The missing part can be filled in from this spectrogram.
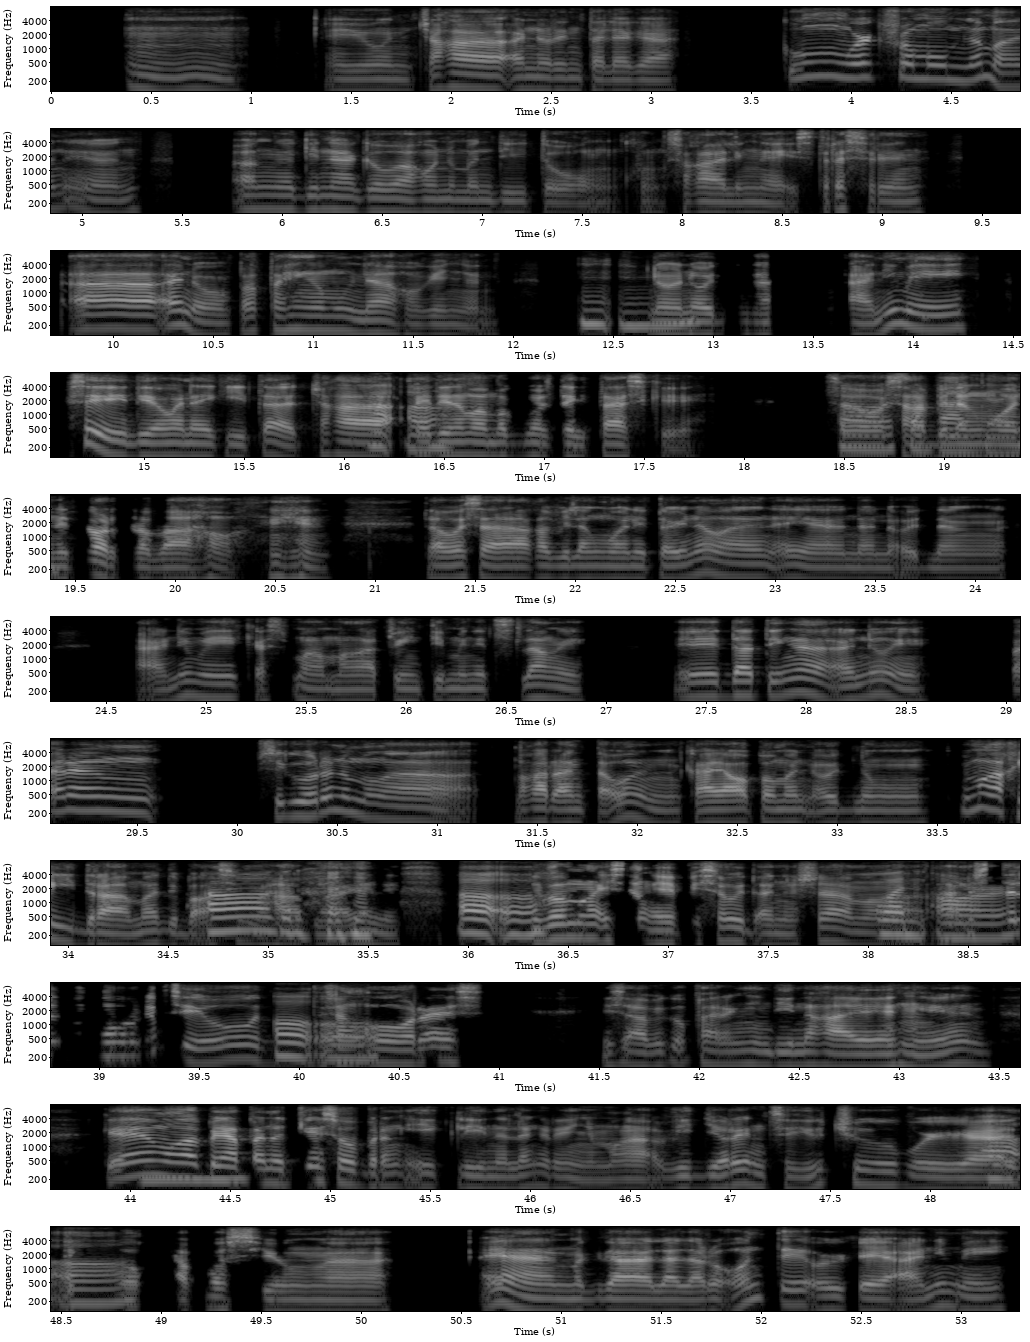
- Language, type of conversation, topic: Filipino, podcast, Paano mo pinamamahalaan ang stress sa trabaho?
- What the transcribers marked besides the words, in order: other background noise; chuckle; chuckle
